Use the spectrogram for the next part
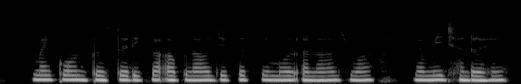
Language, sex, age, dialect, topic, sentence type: Chhattisgarhi, female, 31-35, Northern/Bhandar, agriculture, question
